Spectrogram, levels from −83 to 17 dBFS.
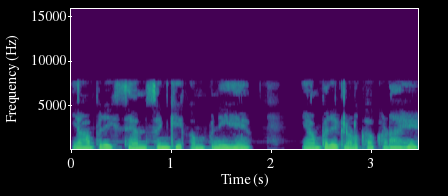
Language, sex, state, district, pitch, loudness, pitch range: Hindi, female, Delhi, New Delhi, 250 Hz, -15 LUFS, 240-265 Hz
